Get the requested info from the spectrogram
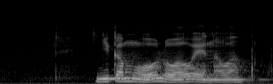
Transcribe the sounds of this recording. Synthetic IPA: ɲikamuɦɔlɔwawɛnawa

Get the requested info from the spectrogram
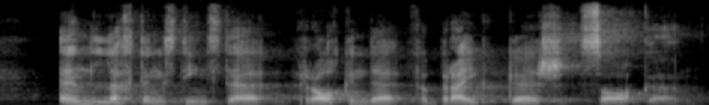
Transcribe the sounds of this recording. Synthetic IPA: ʔənləχtəŋsdinstərɑːkəndəfərbrœɥkəsːɑ̰ːkə̰

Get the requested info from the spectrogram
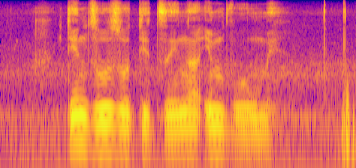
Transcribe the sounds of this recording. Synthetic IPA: tʼind͡zʱuzɔtʼi̥d͡zʱiŋaʔiɱb̪vuːmɛ

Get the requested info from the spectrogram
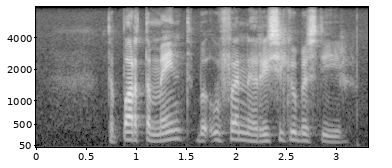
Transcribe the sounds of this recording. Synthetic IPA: d̥əpɐrtəmɛntbəʔufənrisikubəstiːr

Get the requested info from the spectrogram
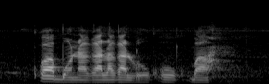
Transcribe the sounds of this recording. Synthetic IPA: kʼwaɓɔnakʼalakʼalokʼukʼuba

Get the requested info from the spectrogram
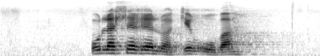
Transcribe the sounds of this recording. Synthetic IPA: ʊlaɬɛɣɛlwakʼɪɣʊːba

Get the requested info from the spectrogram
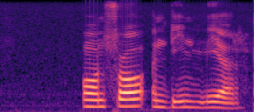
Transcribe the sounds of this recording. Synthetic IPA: ʔɑːnfrɑːəndinmiər

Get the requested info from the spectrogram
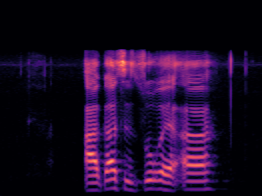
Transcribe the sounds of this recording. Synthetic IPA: akʼasɪt͡sʼʊɣɛʔa

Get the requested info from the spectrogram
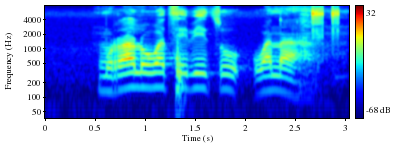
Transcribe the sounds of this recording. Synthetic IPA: mʊralɔwat͡sʰebet͡sʼɔwanaːha

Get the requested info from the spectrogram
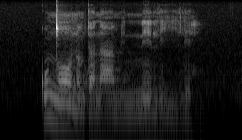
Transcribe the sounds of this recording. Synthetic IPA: kʼuŋ͡ǀʱɔnom̩tʼanamineliːlɛ

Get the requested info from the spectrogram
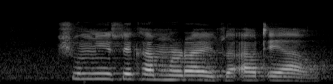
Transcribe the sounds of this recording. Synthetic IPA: ʃumiswɛkʰamuɺaɛzʷaʔatʼɛjaːɦɔ

